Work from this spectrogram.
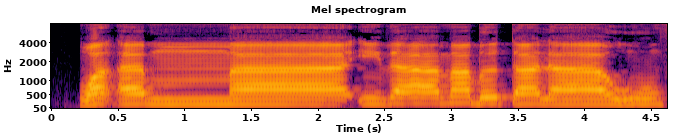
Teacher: یہاں پر غنہ کریں گے کیونکہ میم مشدد ہے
